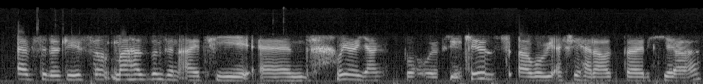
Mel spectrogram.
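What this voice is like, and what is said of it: South African accent. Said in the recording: “I love your South African accent”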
